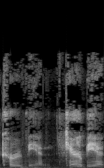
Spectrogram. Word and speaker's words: Caribbean: Florida, going to the Caribbean. Yeah. Both of those. It can be pronounced Caribbean or Caribbean, right?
